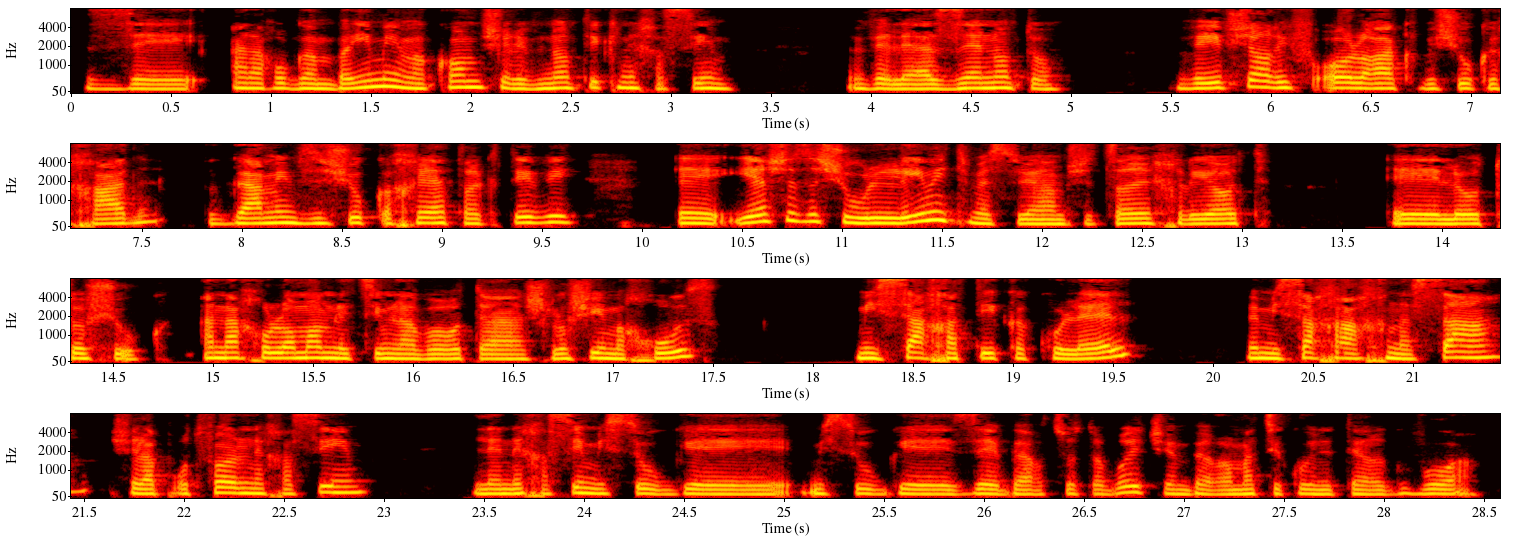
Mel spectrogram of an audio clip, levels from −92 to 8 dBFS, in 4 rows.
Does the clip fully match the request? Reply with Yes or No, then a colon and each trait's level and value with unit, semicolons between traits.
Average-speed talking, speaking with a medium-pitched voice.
Yes: average, 120 wpm; medium, 175 Hz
